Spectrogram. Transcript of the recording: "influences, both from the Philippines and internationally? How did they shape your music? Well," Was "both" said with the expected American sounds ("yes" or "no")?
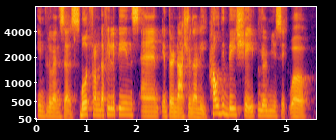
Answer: no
